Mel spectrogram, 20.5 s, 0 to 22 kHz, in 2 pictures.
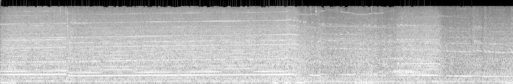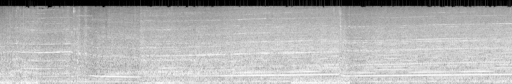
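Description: Sustained whining racing engine of a Porsche 911 GT3 lapping Silverstone in rFactor, pitch climbing through gears and dropping sharply on several upshifts and braking points, loud and continuous.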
